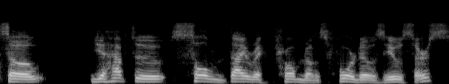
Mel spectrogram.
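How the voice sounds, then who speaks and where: Speaking very slowly in a strong Swedish accent, a man with a medium pitch keeps his loudness very even, with ordinary pitch variation. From Sweden. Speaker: startup executive in construction tech. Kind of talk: interview. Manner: halting, with many repeated words.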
